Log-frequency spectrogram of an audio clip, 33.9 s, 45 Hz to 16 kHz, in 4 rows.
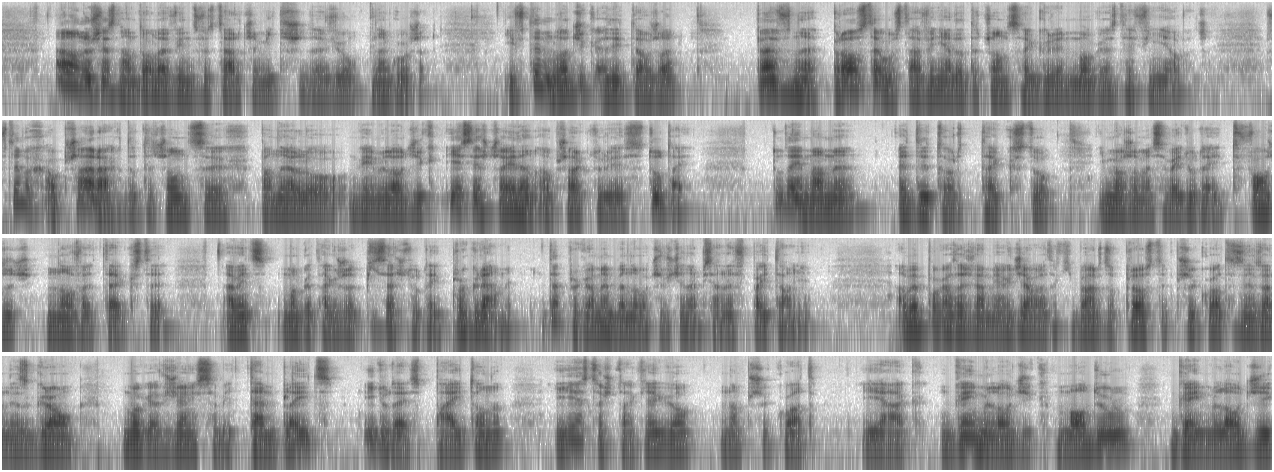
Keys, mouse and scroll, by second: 0.8-4.1 drag, 2.4-4.1 middle drag, 12.6-15.4 drag, 27.0-28.0 drag.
